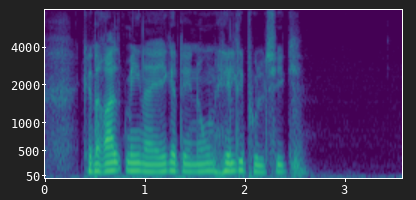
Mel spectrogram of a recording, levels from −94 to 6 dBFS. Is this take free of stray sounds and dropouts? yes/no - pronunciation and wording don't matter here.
yes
